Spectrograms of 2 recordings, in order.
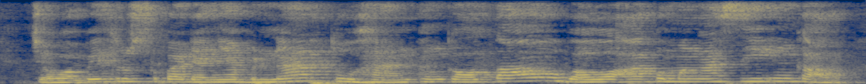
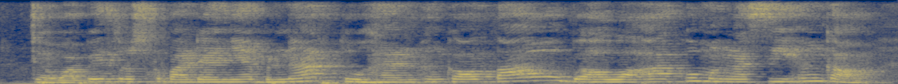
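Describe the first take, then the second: No difference in how they are said.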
